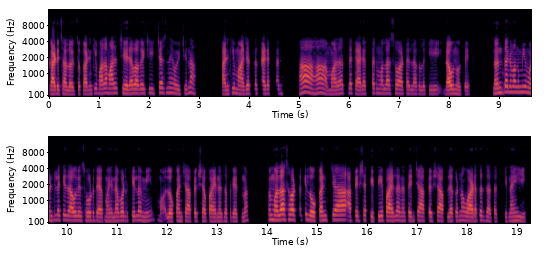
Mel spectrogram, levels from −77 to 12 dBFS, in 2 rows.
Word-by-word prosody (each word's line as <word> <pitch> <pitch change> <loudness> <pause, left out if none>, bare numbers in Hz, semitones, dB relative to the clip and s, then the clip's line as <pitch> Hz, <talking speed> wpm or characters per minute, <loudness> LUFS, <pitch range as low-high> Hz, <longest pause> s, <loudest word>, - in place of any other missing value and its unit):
गाडी 165 0 +8
चालवायचो 155 -2 -1
कारण 160 0 +2
की 195 - -6
मला 180 +1 +2
माझा 195 +1 +2
चेहरा 175 -1 +2
बघायची 185 +1 0
इच्छाच 205 +3 -2
नाही 205 -1 -7
व्हायची 175 -2 -7
ना. 220 -1 -3 0.6
आणखी 160 +6 +1
माझ्यातलं 175 0 0
कॅरेक्टर 175 0 -1 0.4
हां, 215 -1 +5
हां. 195 -1 +1
माझ्यातलं 170 +4 -3
कॅरॅक्टर 170 +3 -1
मला 180 0 -3
असं 180 0 -5
वाटायला 170 -1 -1
लागलं, 160 0 -6
की 165 0 -12
डाउन 170 +2 +5
होत 155 -2 -5
आहे. - - -7 0.5
नंतर 210 +5 +3
मग 235 0 +1
मी 235 0 -2
म्हटलं 200 -2 -2
की 200 - -1
जाऊदे 180 -1 +3
सोड 170 0 -2
द्या 160 -1 +2
महिनाभर 170 +2 -2
केलं 185 +1 -1
मी 170 +1 -8 0.3
लोकांच्या 165 +1 +1
अपेक्षा 160 0 -1
पाळण्याचा 155 0 0
प्रयत्न, 160 +3 -5 0.4
पण 205 0 -2
मला 200 +1 +7
असं 210 -1 +1
वाटतं 210 0 +4
की 220 - -3
लोकांच्या 190 +2 +3
अपेक्षा 180 +2 -2
कितीही 170 +2 -2
पाळल्या 180 +1 +4
ना. 175 - -5
त्यांच्या 175 0 0
अपेक्षा 170 +1 -1
आपल्याकडनं 165 +3 -2
वाढतच 165 +2 +4
जातात, 155 -2 -4
की 155 - -10
नाही 165 0 -4
175 Hz, 185 wpm, -26 LUFS, 165-190 Hz, 0.6 s, गाडी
